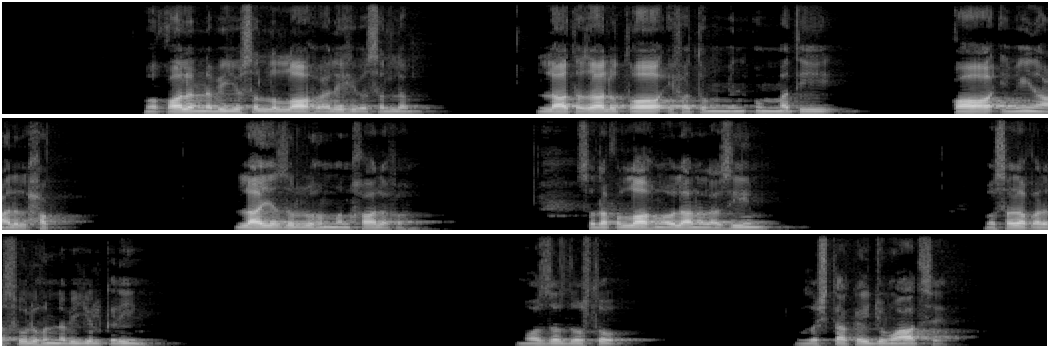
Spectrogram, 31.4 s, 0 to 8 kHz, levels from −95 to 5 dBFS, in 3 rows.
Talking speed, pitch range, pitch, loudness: 55 wpm, 115-125 Hz, 120 Hz, -24 LUFS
